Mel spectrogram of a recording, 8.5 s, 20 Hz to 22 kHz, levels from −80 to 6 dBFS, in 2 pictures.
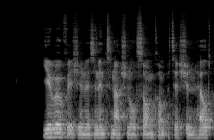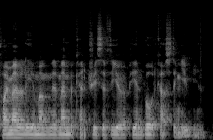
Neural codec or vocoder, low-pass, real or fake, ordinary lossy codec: none; 19.8 kHz; real; none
